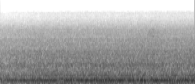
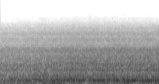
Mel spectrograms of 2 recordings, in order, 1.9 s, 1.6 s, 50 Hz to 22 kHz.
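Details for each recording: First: yeah almost five kilowatts 4.5 now everything working fine no abnormal Hamming it's all good Second: Victron Phoenix inverter feeding a Multiplus in series, with a portable air conditioner and pool pump running as constant loads: low steady hum near 200 Hz that swells and wavers. Abnormal inverter hum, cause unclear.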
